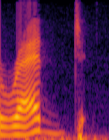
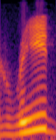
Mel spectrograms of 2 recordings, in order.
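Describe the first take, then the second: First: The vowel in read is short. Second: The vowel in read is long. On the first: The action happened in the past. "So if it was yesterday, I read the book" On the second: The action happens now or regularly. "So if it's present, we say I read a book"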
